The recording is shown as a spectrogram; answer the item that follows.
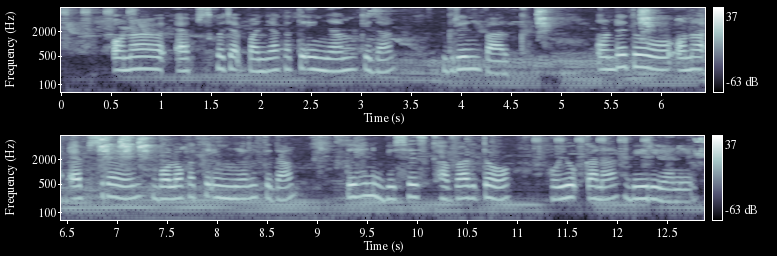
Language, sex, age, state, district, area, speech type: Santali, female, 18-30, West Bengal, Jhargram, rural, spontaneous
